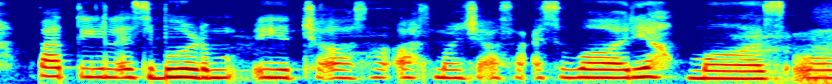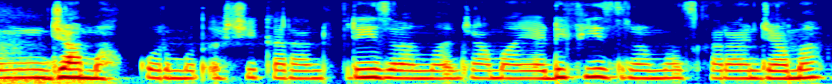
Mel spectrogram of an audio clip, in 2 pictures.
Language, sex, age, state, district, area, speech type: Kashmiri, female, 18-30, Jammu and Kashmir, Ganderbal, rural, spontaneous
